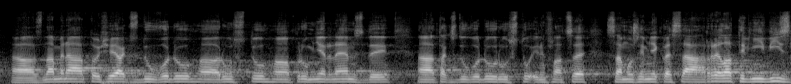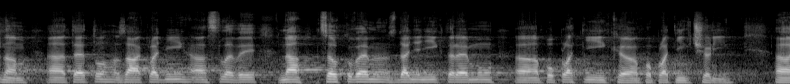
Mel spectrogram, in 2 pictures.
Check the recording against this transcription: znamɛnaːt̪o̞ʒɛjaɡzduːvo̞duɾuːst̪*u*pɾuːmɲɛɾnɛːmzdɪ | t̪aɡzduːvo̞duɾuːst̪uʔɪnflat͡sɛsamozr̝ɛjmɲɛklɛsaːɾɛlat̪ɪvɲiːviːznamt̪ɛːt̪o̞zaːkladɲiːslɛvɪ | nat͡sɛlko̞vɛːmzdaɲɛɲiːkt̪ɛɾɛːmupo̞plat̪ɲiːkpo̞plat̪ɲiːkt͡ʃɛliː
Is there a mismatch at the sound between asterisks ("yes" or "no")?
no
